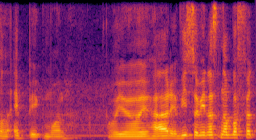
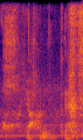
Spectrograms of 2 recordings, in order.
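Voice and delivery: disappointed whisper; 16 dB quieter than usual. Retold or imitated. Missing the celebration, hushed.

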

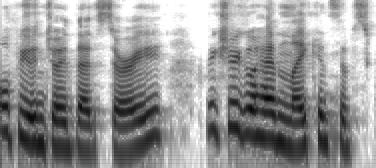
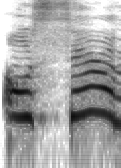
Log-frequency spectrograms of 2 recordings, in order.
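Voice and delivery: much higher and louder, effusive gush; 13 semitones higher, 4 dB louder, slower than usual. A narrator's reading. Principal gushing as she peeks into the car, effusive. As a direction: greet her with over-the-top delight. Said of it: "Missus Burton gushed".

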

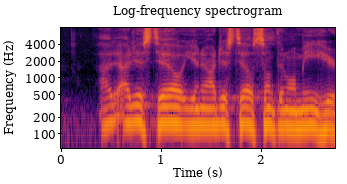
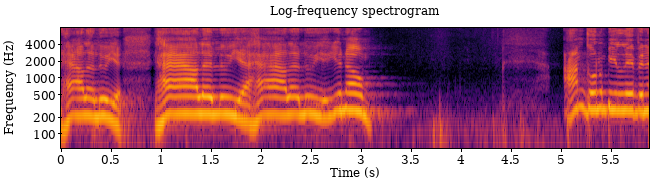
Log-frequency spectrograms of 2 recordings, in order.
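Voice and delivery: rising, loud preacher cadence; fiery preaching; 6 semitones higher, 5 dB louder than usual. Acted. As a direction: preach it out to the congregation. Preaching at full force.

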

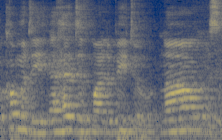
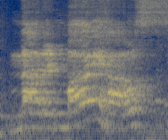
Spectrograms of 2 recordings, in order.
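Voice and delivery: slow, loud, higher American outrage; American indignation; 8 semitones higher, 6 dB louder, much slower than usual. Retold or imitated. Comic imitates an American, slow and loud. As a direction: drawl it like an offended American host. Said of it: "they'll go".

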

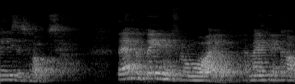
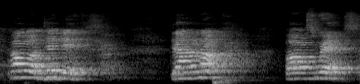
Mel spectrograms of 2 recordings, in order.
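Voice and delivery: higher, louder push for fast reps; loud coaching; 4 semitones higher, 6 dB louder than usual. Real, not acted. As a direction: drive the class on with energy. Coach pushing the class harder.

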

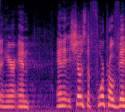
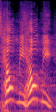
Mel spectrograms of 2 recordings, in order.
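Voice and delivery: acted panicked plea, higher and louder; slow, loud mock cry for help; Peter freaking out; 6 semitones higher, 7 dB louder, slower than usual. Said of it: "Peter's freaking out".

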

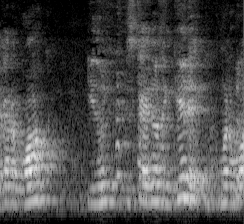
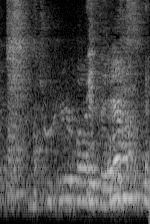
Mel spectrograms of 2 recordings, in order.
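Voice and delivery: clerk's hushed gossip; 11 dB quieter than usual. Retold or imitated. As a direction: pass it on quietly like a courtroom clerk. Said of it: "I see the lady, the clerk".

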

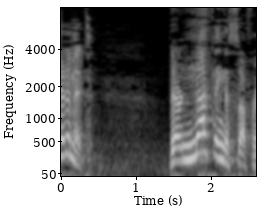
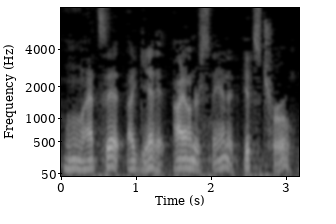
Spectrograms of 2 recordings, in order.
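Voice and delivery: quiet inner voice; 6 semitones lower, 12 dB quieter than usual. Retold or imitated. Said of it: "I draw all the strings and I go".

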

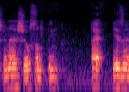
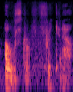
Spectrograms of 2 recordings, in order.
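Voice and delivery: hushed nervous whisper; 10 dB quieter than usual. Real, not acted. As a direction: drop to a whisper as if afraid. Explaining fear of the dark.

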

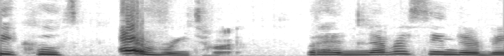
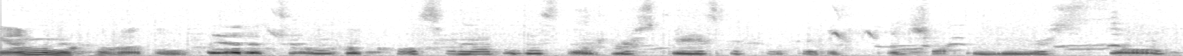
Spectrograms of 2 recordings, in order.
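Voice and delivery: hushed cooing; 6 semitones higher, 7 dB quieter, faster than usual. Real, not acted. Birder creeping closer without disturbing their space, hushed cooing. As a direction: coo very softly so as not to startle them.

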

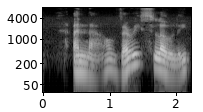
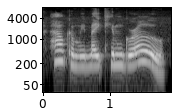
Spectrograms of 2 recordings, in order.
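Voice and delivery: high, pleading question; wailing; 8 semitones higher than usual. A narrator's reading. Mother begs Wonka to restore her son, wailing. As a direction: wail it helplessly, pitched up. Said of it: "wailed Missus Teavee".

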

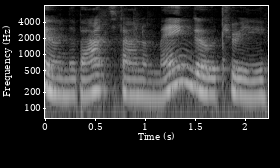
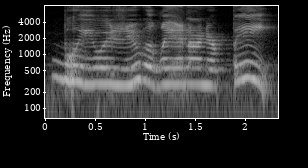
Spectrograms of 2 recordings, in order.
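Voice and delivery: wistful bird; 7 semitones higher than usual. Acted. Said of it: "Flitter said".

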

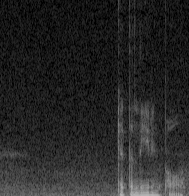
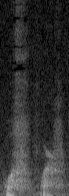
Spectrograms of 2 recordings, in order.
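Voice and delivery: softer, voiceless puffing woofs; grumpy bull snort; 5 dB quieter than usual. Acted. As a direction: huff like an irritable bull. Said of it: "Bull's grumpy".

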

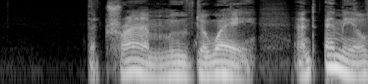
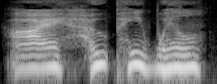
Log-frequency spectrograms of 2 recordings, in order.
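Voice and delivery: slow, higher grandmother voice; worried grandmother; 6 semitones higher, 3 dB louder, slower than usual. A narrator's reading. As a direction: draw it out with concern. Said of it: "she was worried about something".

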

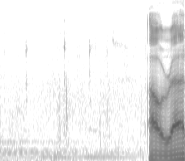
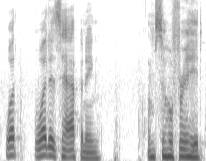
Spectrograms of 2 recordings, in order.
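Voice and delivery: ordinary talk

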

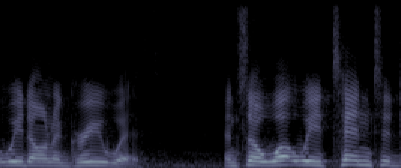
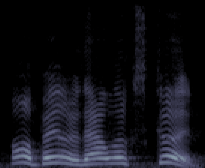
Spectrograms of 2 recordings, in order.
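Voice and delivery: put-on high sing-song praise for a child; gushing kindly to a little kid; sweet encouragement; 8 semitones higher than usual. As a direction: model being nice, pitched way up. Dad models kind praise to son.

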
